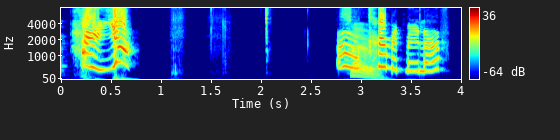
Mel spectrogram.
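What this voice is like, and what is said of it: Miss Piggy cartoon character voice. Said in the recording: “when I do a Miss Piggy voice”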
